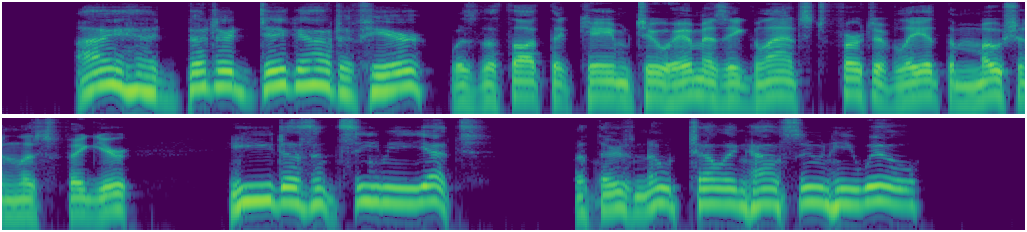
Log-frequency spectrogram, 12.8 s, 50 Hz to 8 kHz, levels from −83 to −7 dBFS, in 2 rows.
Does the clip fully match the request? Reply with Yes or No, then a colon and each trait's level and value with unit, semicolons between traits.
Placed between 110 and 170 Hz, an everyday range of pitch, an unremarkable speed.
No: low, 135 Hz; wide, 7.5 semitones; average, 170 wpm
